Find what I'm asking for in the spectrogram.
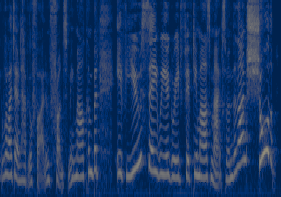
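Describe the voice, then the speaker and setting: A woman's voice: on the high side, very animated, quick pace, fairly bright tone. Woman acting a gushing British agency boss, wildly swooping voice. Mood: flustered, placating. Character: gushing, evasive, put-upon woman running a dating agency. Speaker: actor in a radio play. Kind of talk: radio comedy play acting.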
